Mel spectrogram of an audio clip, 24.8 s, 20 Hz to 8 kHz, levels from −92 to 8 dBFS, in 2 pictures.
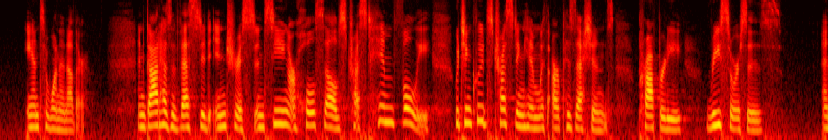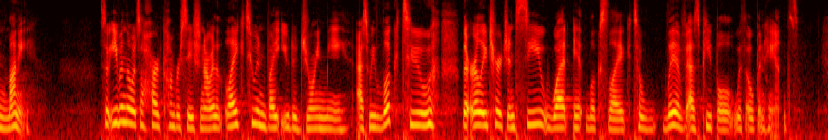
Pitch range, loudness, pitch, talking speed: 190-245 Hz, -30 LUFS, 210 Hz, 155 wpm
